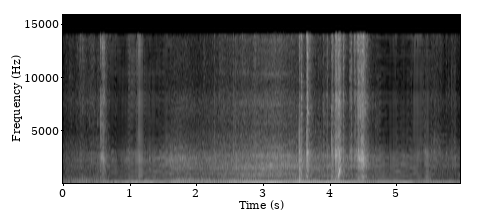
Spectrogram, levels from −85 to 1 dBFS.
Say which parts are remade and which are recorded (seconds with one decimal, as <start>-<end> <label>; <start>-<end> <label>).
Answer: 0.0-0.7 recorded; 0.7-1.6 remade; 1.6-4.7 recorded; 4.7-5.5 remade; 5.5-6.0 recorded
